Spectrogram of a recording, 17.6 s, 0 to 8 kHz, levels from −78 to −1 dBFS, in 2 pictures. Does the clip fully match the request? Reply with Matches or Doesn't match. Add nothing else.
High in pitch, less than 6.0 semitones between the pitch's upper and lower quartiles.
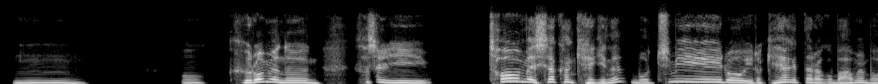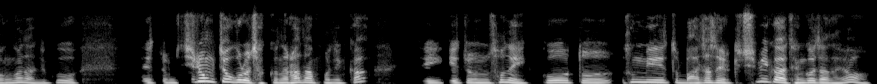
Doesn't match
